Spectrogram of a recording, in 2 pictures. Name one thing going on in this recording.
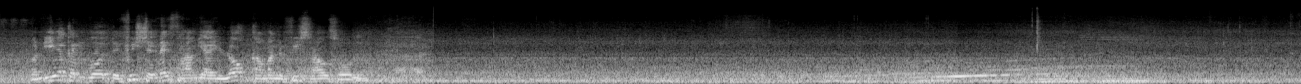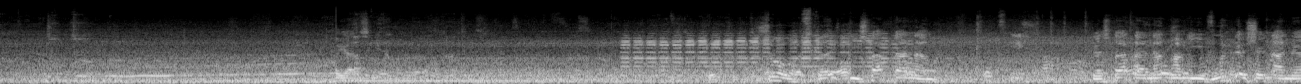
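A vehicle engine hums steadily on the road.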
